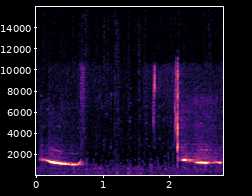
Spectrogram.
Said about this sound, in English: Yeah, see, that's picking it up. So hopefully people will have whistle noises.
